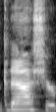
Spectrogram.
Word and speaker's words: Gnasher: It's pronounced Gnasher because 3rd grade me likes to pronounce things incorrectly.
